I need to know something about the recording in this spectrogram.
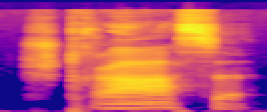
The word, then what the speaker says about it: Straße: If we have a sharp S, the vowel sound before the S is long. For example, in Straße, Straße, or ich heiße, ich heiße. The vowel or diphthong in this case is pronounced long, Straße.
